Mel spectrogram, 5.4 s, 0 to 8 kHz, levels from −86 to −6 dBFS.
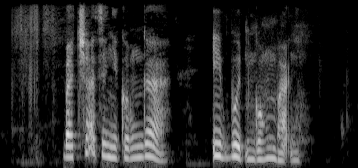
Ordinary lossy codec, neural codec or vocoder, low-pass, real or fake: Opus, 32 kbps; none; 7.2 kHz; real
